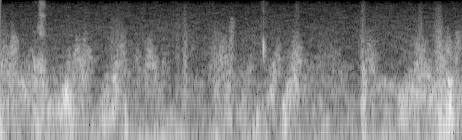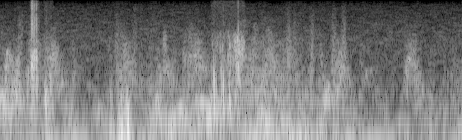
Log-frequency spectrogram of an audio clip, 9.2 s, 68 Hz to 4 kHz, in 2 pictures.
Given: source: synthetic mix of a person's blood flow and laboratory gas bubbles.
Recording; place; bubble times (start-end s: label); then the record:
Doppler ultrasound of blood flow; subclavian vein
0.32-0.50 s: bubbles
2.60-2.68 s: bubbles
2.94-2.99 s: bubbles
3.60-3.69 s: bubbles
4.89-5.15 s: bubbles
6.72-7.07 s: bubbles
From the record:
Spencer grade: 2 (many but less than half of the cardiac periods contain bubble signals, singularly or in groups); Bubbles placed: anywhere in the cardiac cycle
